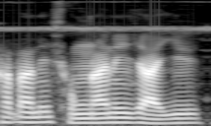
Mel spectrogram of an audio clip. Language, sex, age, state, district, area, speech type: Bodo, male, 45-60, Assam, Chirang, rural, spontaneous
